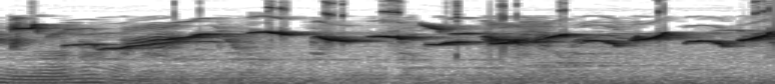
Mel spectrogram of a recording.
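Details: Oriental magpie-robin daily training song: a continuous run of clear whistled phrases rising and falling, with slurred notes strung together in quick succession and no pauses.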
